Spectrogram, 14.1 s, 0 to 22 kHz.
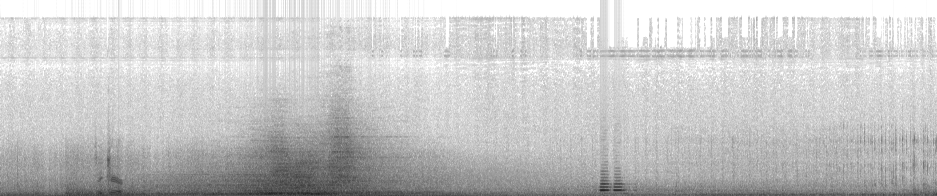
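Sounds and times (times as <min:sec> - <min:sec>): steady low rumble: 0:00.0 - 0:13.3
car horn toots: 0:08.8 - 0:09.7.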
